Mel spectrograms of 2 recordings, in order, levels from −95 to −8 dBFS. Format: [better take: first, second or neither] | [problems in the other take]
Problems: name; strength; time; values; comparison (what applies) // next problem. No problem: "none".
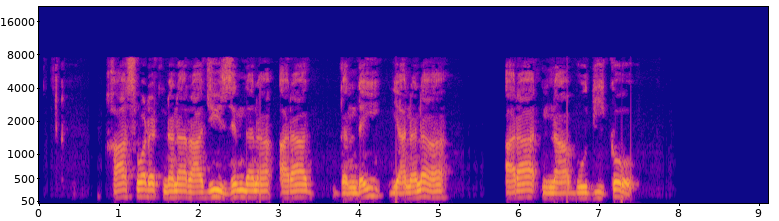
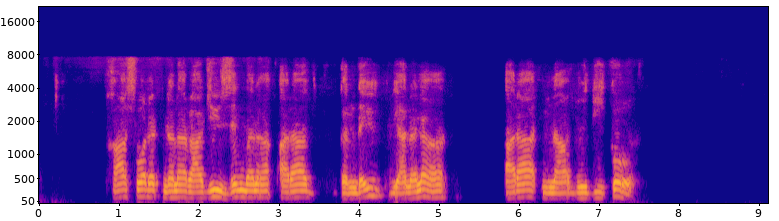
first | noise reduction (neural mask model Resemble Enhance denoiser)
